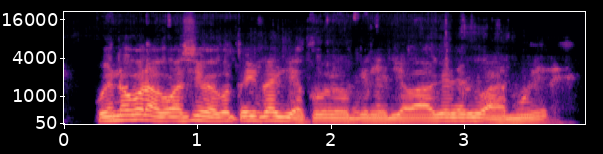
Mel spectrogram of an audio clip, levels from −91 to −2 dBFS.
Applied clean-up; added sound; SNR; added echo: neural mask model Resemble Enhance denoiser.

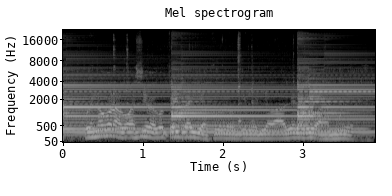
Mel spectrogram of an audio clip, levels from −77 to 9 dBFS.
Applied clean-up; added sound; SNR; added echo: none; Clock; -3 dB; none.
